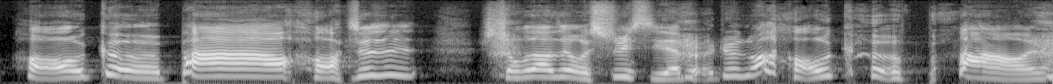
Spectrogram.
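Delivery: high, slow, half-laughing mock fright; laughing mock horror. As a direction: play up the friends' fake shock with a laugh.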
